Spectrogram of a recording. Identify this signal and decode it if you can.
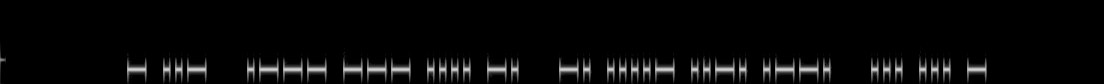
Morse code, heard as a keyed tone, about 20 wpm, 700 Hz. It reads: TU JOHN N4FP SST
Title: K1USN SST QSO Practice - 20wpm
